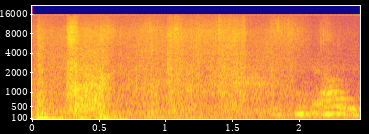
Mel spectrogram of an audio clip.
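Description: Handheld-camera handling and movement noise: a dull low thump at the start and a few short knocks, then a steady rustle.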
